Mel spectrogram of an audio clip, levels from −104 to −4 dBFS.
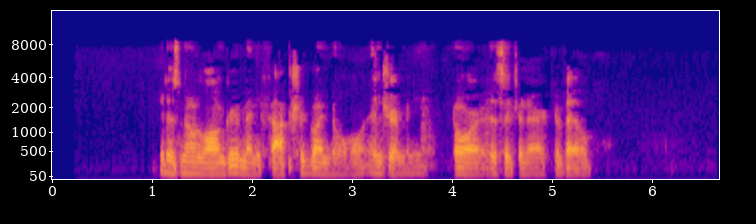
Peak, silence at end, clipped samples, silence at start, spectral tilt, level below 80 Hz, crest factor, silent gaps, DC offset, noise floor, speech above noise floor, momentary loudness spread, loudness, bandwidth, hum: -12 dBFS; 1.3 s; under 0.1%; 1.1 s; -4 dB/octave; -62 dBFS; 20 dB; none; under 0.1%; -80 dBFS; 50 dB; 10 LU; -31 LUFS; 9 kHz; none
